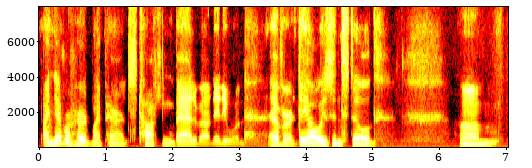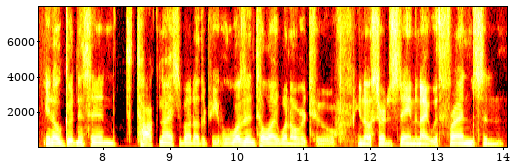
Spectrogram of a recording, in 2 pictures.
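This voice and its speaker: A man's voice: medium pitch, normal speed, warm tone, no echo, rough recording. Reflective hesitant man, dry close voice. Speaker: recovery podcast co-host. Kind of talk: casual sharing in group talk.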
